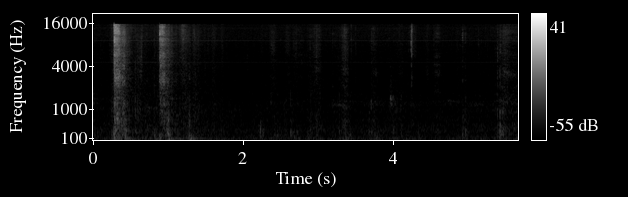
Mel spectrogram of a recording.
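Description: A brown paper bag crinkling and rustling as it is handled close to the microphone, with three sharper crackles in the first second and a half, then faint small rustles and ticks.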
